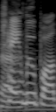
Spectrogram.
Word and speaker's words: chalupa: tell you never had chalupas. I would die, but I've actually never had a chance to try a chalupa. Chalupa. Chaupa. Chaupa. Chaupa. That's the American pronunciation.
